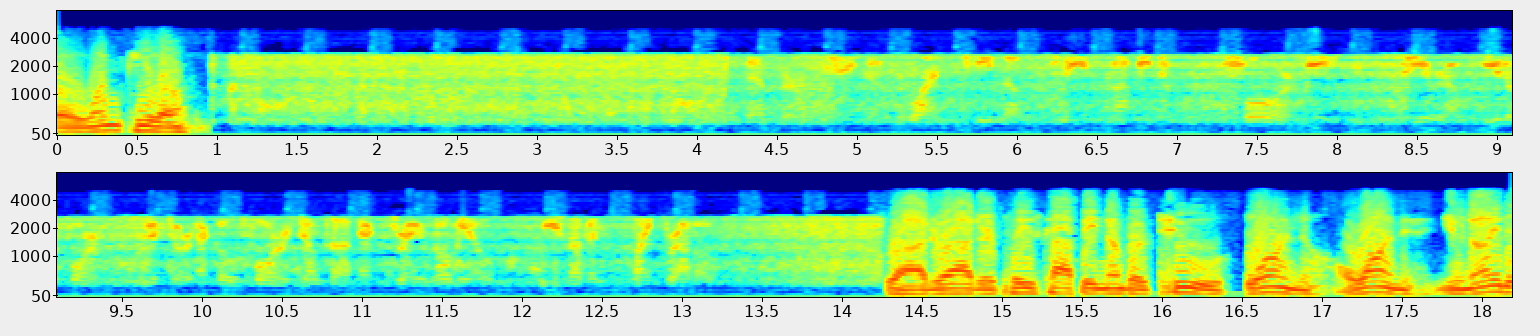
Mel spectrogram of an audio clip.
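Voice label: upper sideband 21MHz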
